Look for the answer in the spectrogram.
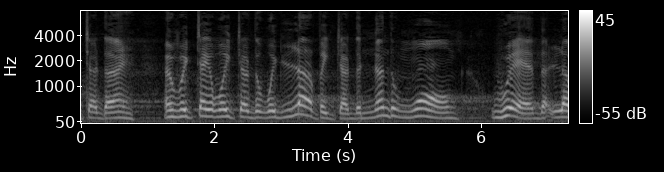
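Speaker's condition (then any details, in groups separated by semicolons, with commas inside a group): Cerebral palsy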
